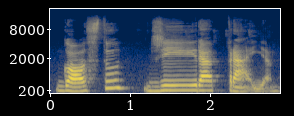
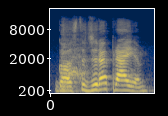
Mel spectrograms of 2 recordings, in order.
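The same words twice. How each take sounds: First: The sentence is said at a slower pace. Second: The sentence is said at a faster pace.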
